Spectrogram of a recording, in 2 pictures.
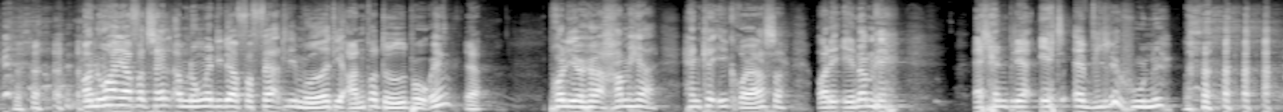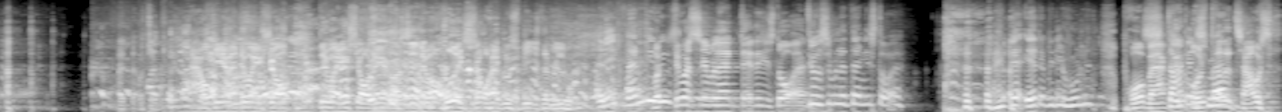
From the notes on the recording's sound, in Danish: Optaget live i Kulturium, Ishøj.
